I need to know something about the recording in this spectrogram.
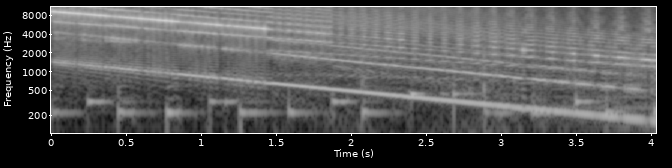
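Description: Electronic music: a synthesizer tone with several overtones glides slowly and steadily downward in pitch, like a falling siren, over a run of short, low pulsing notes.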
